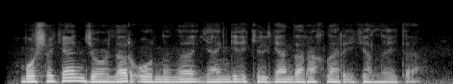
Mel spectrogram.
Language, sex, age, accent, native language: Uzbek, male, 18-24, Farg'ona, Tajik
